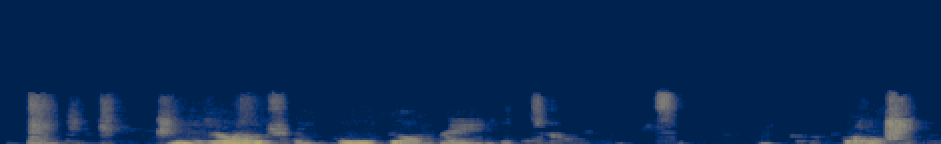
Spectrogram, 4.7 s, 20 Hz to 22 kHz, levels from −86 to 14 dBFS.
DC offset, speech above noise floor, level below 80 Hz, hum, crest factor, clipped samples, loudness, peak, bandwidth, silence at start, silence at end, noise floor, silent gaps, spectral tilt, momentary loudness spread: under 0.1%; 26 dB; -70 dBFS; none; 20 dB; under 0.1%; -27 LUFS; -10 dBFS; 8.2 kHz; 0.15 s; 0.15 s; -52 dBFS; none; -5 dB/octave; 24 LU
